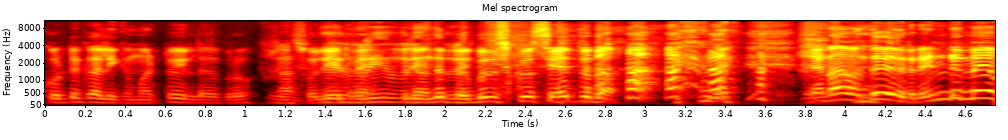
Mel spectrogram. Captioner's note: group laughter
